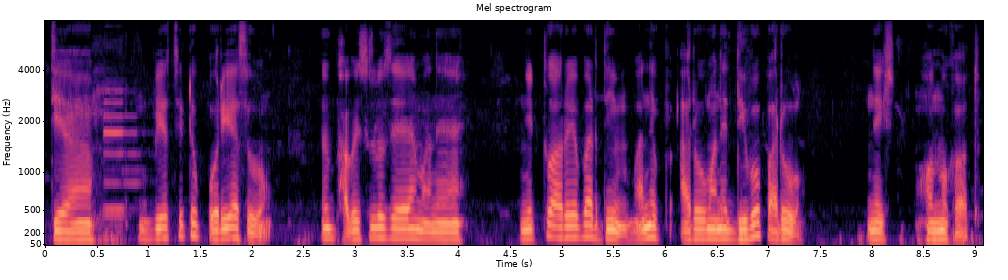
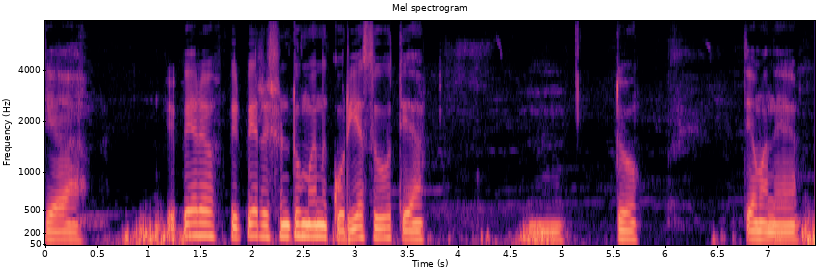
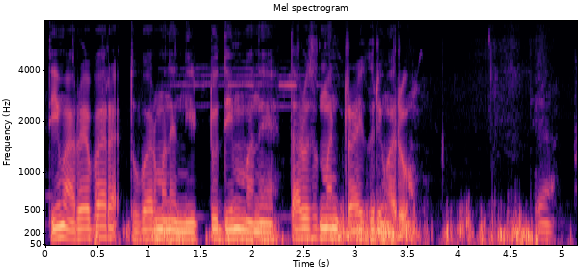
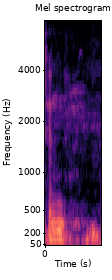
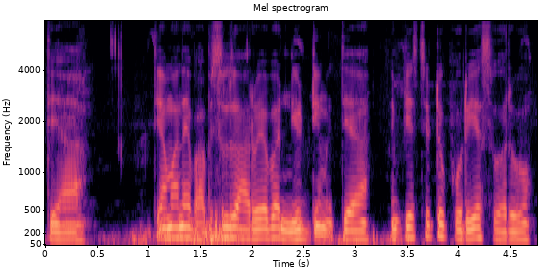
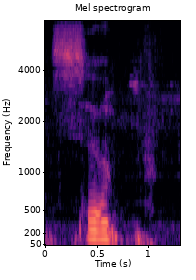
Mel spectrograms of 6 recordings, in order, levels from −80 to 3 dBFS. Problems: none marked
